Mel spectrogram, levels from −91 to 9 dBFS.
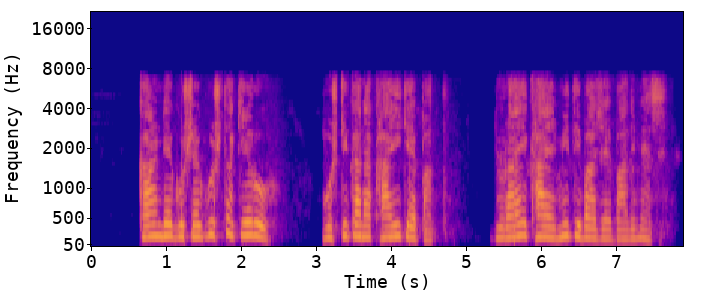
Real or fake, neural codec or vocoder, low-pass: fake; vocoder, 22.05 kHz, 80 mel bands, WaveNeXt; 7.2 kHz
